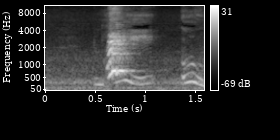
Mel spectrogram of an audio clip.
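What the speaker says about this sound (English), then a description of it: "That is my dog." A dog gives two short barks close by, the first louder and the second a softer yelp, with a person talking over them.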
